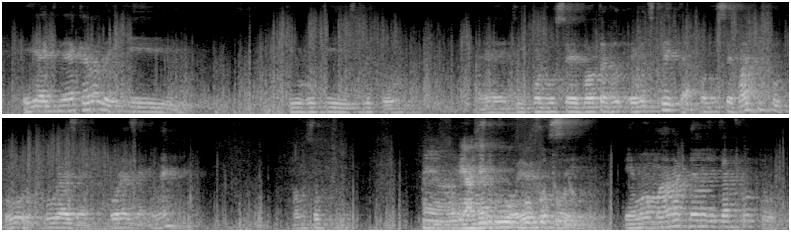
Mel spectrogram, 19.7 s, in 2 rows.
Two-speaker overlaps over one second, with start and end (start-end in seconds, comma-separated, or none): 15.4-17.0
